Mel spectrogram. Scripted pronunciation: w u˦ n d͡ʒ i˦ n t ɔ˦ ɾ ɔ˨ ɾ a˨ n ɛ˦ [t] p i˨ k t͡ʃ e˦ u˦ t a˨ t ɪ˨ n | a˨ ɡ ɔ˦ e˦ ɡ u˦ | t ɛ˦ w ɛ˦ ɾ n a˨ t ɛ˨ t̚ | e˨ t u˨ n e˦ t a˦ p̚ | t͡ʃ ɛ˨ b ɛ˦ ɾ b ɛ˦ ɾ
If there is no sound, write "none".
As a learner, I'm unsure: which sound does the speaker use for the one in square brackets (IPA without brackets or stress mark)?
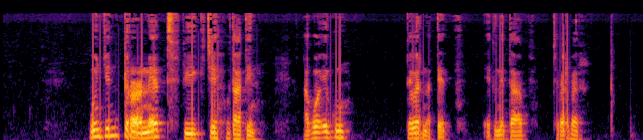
t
